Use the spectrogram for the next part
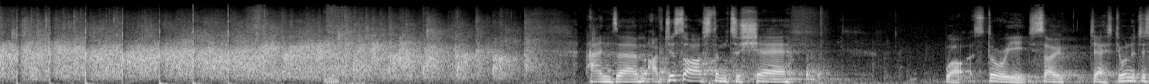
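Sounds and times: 
round of applause: 0.0s - 5.7s
speech: 5.9s - 8.2s, 9.5s - 11.4s.

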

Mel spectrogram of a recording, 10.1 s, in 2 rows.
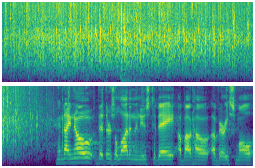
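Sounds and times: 
audience clapping: 0.0s - 6.8s
speech: 6.1s - 10.0s.

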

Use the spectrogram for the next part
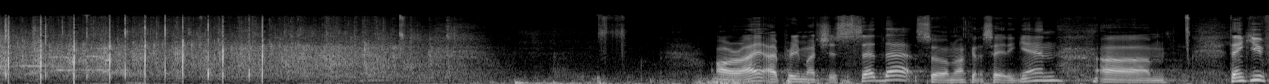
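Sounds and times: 
audience applause: 0.0s - 5.0s
speech: 7.2s - 12.6s.

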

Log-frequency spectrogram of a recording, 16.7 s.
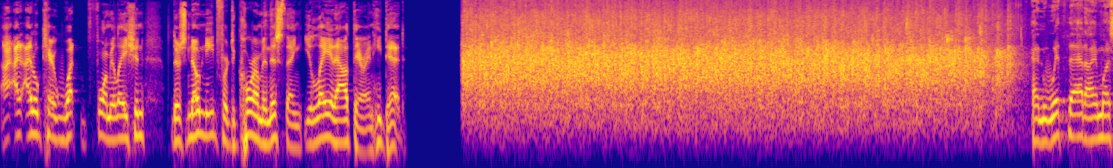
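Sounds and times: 
speech: 0.0s - 6.2s, 15.5s - 16.6s
large crowd applauding: 6.9s - 15.8s.

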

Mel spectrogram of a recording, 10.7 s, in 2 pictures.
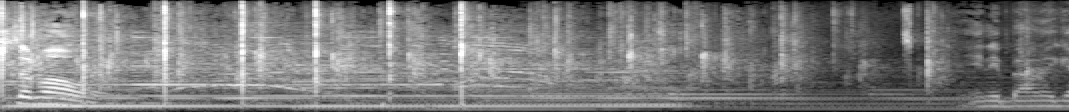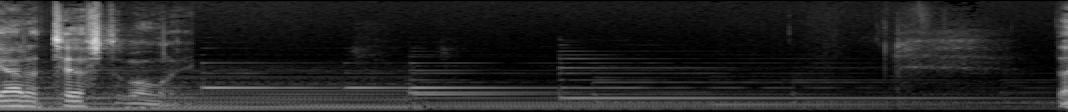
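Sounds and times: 
hand claps: 0.0s - 5.3s
speech: 0.1s - 0.6s, 4.9s - 6.3s.

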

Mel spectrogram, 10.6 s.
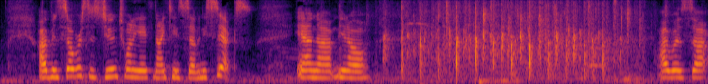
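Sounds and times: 
speech: 0.6s - 3.8s, 4.4s - 5.8s, 9.9s - 10.6s
applause at an Alcoholics Anonymous gathering: 5.6s - 10.1s.

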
